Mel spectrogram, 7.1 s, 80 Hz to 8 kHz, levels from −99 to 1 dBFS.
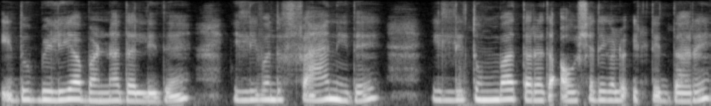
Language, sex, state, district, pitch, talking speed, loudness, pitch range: Kannada, female, Karnataka, Raichur, 200 Hz, 60 wpm, -16 LUFS, 190-215 Hz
